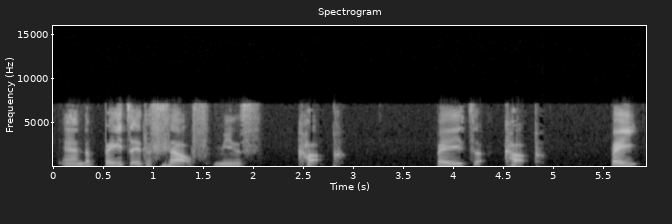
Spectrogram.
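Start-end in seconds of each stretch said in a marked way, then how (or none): 5.6-5.8 杯 held level in first tone. Shown as a demonstration. Teacher isolates 杯 for learners, level first tone. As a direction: say 杯 alone with an even first tone. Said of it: "first tone".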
